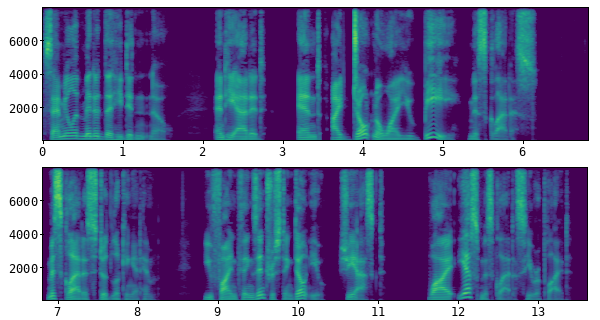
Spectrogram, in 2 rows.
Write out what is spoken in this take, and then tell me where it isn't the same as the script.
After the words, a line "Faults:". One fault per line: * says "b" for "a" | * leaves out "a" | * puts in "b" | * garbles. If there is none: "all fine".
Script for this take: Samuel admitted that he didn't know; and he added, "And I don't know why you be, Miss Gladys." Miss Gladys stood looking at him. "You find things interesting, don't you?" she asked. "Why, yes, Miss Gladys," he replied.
Samuel admitted that he didn't know; and he added, "And I don't know why you be, Miss Gladys." Miss Gladys stood looking at him. "You find things interesting, don't you?" she asked. "Why, yes, Miss Gladys," he replied.
Faults:
all fine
